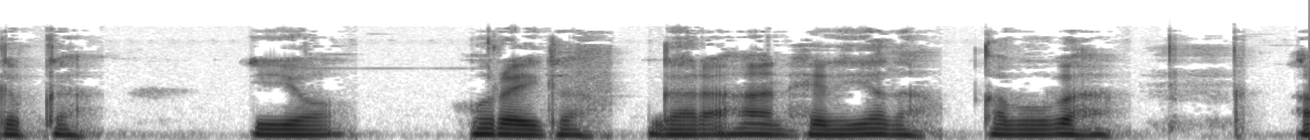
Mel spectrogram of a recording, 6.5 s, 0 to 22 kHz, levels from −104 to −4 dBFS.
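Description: Throughout, the speech stops at 11.8 kHz and carries layered coding artefacts, which fits an MP3 re-encoded as AAC-LC: likely transcoding between lossy codecs.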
